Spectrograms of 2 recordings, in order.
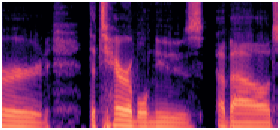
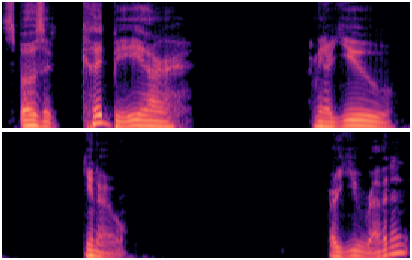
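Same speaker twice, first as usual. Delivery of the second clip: somewhat gravelly, lower-pitched voice; 3 dB quieter than usual. Voicing a woman who greets a stranger, in a somewhat gravelly, lower voice. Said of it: "somewhat gravelly, somewhat lower voice".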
